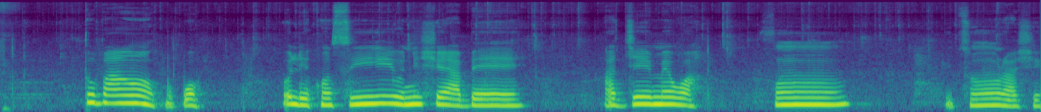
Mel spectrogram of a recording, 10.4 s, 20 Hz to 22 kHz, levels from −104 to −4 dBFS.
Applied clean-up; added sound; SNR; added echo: none; none; none; none.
